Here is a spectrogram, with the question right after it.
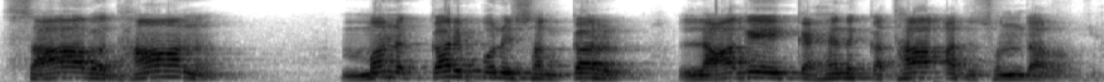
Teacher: इसमें जो सकार है वो तालव्य नहीं है, वो दंत्य सकार है।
